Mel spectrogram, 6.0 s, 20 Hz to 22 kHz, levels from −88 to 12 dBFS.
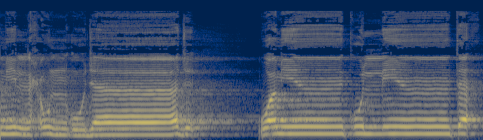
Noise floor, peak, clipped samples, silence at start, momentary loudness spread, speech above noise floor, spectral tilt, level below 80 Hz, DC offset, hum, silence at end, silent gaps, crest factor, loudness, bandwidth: -40 dBFS; 0 dBFS; under 0.1%; 0 s; 9 LU; 25 dB; -6 dB/octave; -68 dBFS; under 0.1%; none; 0 s; none; 16 dB; -15 LUFS; 16 kHz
